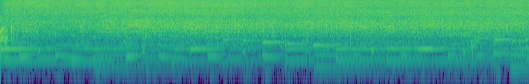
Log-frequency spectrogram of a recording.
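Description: Thin-sliced beef frying with onion and carrot in a hot pan: a steady sizzle. Under it runs background music of slowly changing held notes.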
